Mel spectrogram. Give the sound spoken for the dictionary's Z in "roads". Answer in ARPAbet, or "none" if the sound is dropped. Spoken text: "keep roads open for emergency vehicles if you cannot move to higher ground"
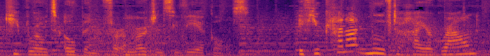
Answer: Z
